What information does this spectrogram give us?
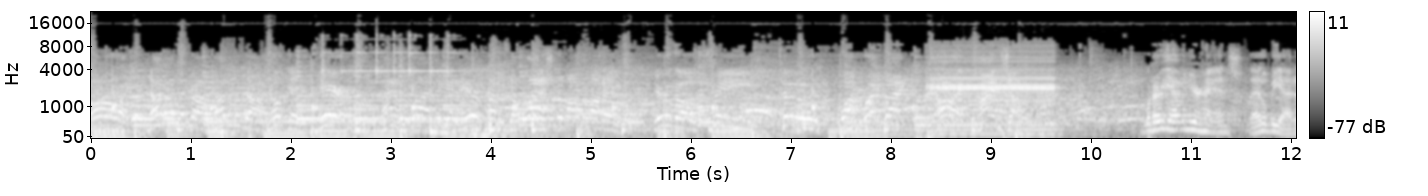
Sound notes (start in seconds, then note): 8.4 buzzer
